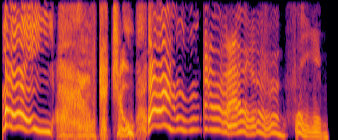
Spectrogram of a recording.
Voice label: Female Troll Death; Crone

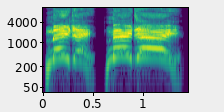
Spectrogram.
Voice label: Male Human Death

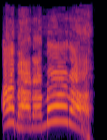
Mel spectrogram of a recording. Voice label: Male Gnome Attack

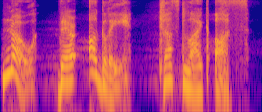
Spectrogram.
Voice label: Female Forsaken; Story Guff Mission4 Exchange C

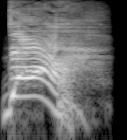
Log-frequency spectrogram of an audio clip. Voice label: Female Troll Attack

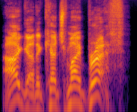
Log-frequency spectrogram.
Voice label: Male Human ERROR I ATTACKED

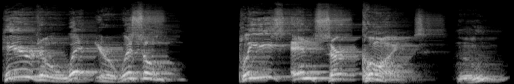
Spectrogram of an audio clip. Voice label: Male Mech Bartender Picked

